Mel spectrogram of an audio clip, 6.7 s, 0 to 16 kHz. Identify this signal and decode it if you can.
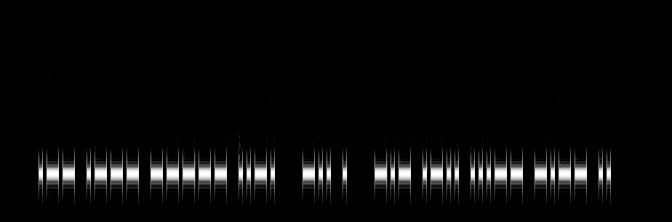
Morse code, heard as a keyed tone, about 32 wpm, 700 Hz. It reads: WJ0F DE KL3YI
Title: USA Callsign DE Callsign 30wpm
